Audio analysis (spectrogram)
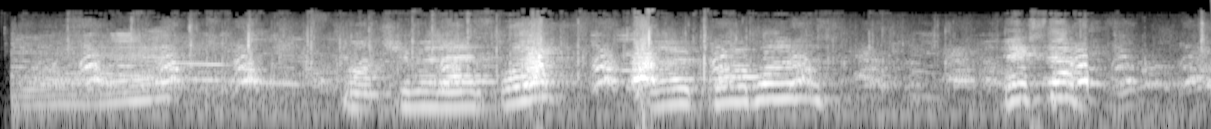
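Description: Kelpie working dogs bark and yip repeatedly at the Casterton Kelpie Festival in Western Victoria, Australia, several overlapping barks in an excited, irregular rhythm, loud throughout.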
